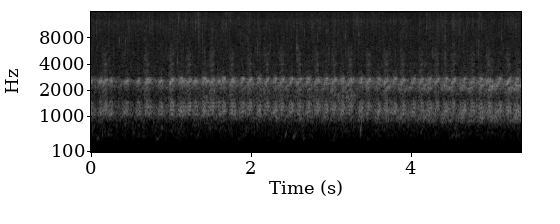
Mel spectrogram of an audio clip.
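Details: Many frogs calling together near a river, an unbroken buzzing trill of overlapping pulsed croaks, loud and even, with individual notes pulsing about twice a second.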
